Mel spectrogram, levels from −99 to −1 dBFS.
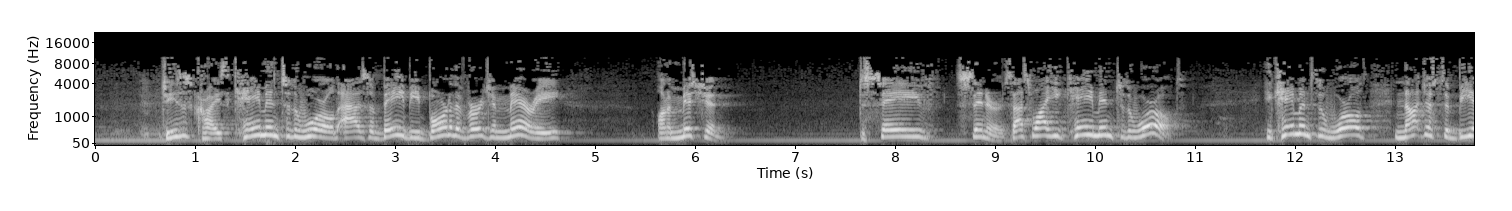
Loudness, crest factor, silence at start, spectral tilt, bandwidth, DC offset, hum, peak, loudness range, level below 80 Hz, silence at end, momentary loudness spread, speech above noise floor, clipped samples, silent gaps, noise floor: -19 LUFS; 18 dB; 0 s; -4 dB/octave; 10 kHz; under 0.1%; none; -2 dBFS; 4 LU; -66 dBFS; 0 s; 8 LU; 33 dB; under 0.1%; none; -52 dBFS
